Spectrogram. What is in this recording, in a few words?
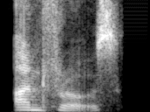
"unfroze", Indian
